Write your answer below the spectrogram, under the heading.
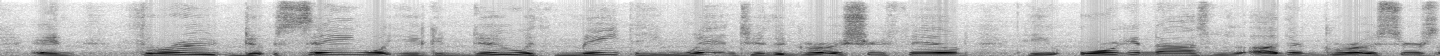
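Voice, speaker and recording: Noticeable background noise under a man's high voice, delivered at a moderate pace. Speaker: conspiracy video host. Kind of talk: monologue to camera.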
